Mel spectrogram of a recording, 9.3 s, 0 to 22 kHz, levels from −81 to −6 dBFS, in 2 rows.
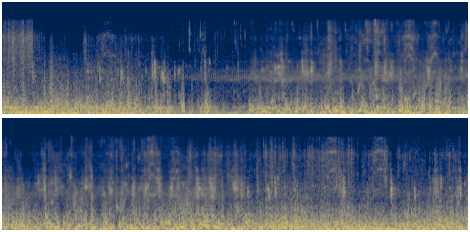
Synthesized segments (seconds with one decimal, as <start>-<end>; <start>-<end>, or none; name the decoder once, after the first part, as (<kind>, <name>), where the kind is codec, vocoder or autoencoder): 2.5-7.1 (vocoder, Vocos)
